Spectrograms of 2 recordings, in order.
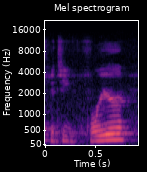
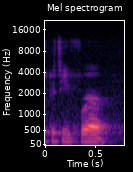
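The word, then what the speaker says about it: Petit-Frere: think could be nicholas petite freer could be a really good pickup i always say his name wrong i know it's nicholas petit freyr but i i can't do it nicholas petite freer right by the way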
